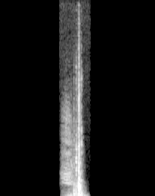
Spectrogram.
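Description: A wooden chest lid closes with a thud.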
